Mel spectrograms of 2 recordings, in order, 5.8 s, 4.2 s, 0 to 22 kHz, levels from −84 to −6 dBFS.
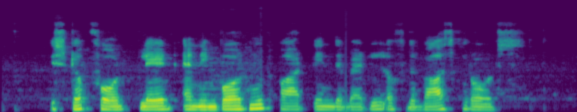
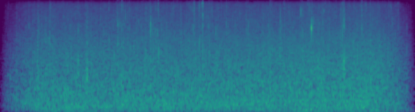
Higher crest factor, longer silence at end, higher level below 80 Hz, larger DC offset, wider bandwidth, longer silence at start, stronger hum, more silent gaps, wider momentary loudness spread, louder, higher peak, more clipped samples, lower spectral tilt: second, 18 dB vs 30 dB; first, 0.6 s vs 0 s; about the same, -58 dBFS vs -54 dBFS; neither; second, 9.6 kHz vs over 20 kHz; first, 0.5 s vs 0.05 s; neither; neither; first, 11 LU vs 4 LU; first, -19 LUFS vs -32 LUFS; about the same, -2 dBFS vs -4 dBFS; neither; first, -7 dB/octave vs -2 dB/octave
